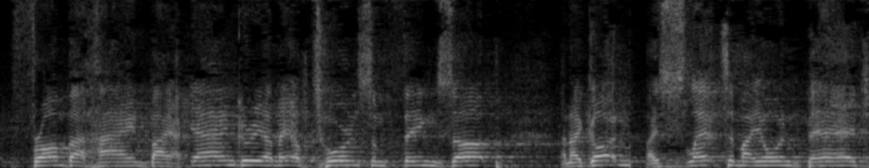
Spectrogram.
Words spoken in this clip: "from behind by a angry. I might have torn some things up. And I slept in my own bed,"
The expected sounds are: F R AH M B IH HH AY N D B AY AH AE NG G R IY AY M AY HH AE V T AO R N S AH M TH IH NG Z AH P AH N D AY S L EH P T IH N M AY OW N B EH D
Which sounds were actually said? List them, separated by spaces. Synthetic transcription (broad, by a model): F R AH M B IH HH AY N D B AY AH AE NG G R IY AY M AY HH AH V T AO R N S AH M TH IH NG Z AH P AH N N AY S L EH P T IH M AY OW N B EH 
